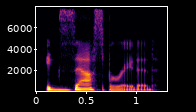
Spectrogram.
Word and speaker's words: exasperated: Let's break the sound down. X a s pered. The stress is on the second syllable. In fast natural speech, the middle often blurs together. Excessb braided. Say it slowly first. Exasperated.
